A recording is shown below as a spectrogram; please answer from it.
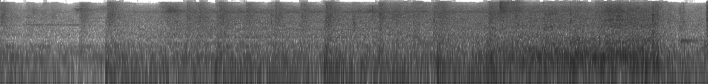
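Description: A train rolls through Surabaya Gubeng railway station, a rumbling, clattering rail noise that grows steadily louder and closer, with wheel and track sounds building over the few seconds.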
